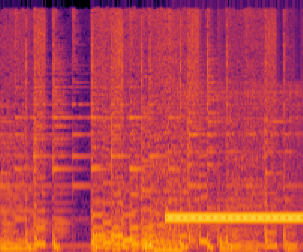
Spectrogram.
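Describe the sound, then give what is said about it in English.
A phone line tone begins partway through, a steady continuous ring like an outgoing call waiting to connect, sounding loud and clear over background music that plays throughout. “It's like, oh my god, he's quivering by the phone. He's afraid to answer now.”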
